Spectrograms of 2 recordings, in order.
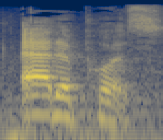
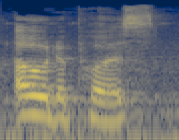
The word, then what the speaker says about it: Oedipus: Oedipus is spelled OEDIPUS because I didn't know that, but now I do. And I know how to say it correctly too. Oedipus, not Oedipus. Think about it, people. That's right. Read your Sophocles.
